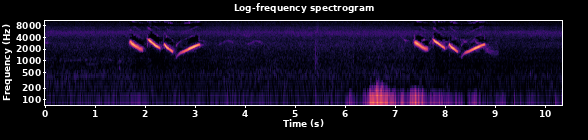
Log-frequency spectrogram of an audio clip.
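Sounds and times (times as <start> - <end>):
Green-winged saltator whistling phrase: 1.7 - 3.2, 7.3 - 9.0.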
